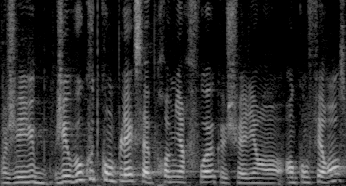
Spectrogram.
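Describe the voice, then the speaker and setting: A woman with a high pitch talks at a very fast pace. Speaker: lecturer-researcher in geology. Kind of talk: lecture.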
